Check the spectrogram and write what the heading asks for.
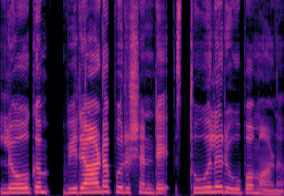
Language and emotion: Malayalam, neutral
